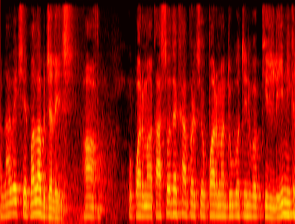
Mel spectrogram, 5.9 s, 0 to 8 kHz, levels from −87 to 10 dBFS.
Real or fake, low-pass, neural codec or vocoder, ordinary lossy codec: fake; 7.2 kHz; codec, 16 kHz, 1 kbps, X-Codec, WavLM features, trained on Multilingual LibriSpeech; none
